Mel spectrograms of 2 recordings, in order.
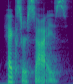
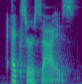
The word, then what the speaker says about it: exercise: to exercis my creativity it's not correct to say exercise it's pronounced exercise use the long I exercise it can be a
